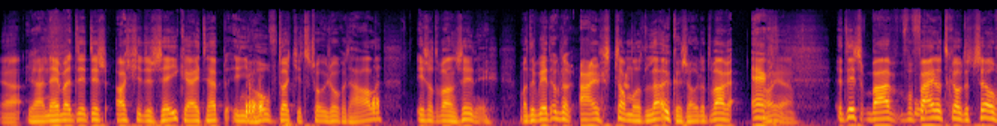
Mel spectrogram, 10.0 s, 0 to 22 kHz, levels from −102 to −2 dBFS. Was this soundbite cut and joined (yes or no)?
no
